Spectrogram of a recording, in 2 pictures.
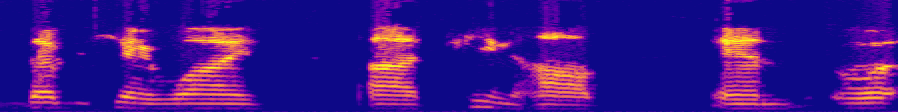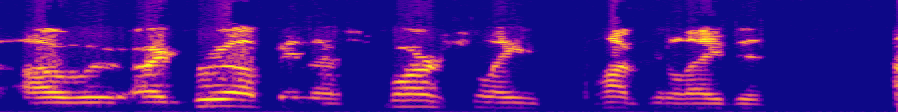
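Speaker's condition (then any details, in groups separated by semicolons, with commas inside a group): ALS; voice off but clear and understandable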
